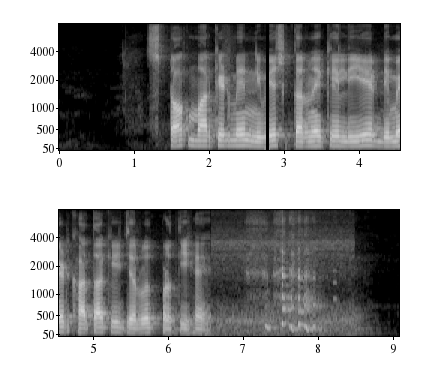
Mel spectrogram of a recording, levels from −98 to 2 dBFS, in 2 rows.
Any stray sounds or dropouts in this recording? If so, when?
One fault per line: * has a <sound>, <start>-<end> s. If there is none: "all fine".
* has a dropout, 2.8-2.8 s
* has a laugh, 7.0-8.3 s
